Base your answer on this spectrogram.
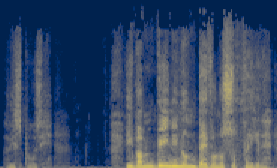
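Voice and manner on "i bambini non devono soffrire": louder, each word weighted; emphatic retort. A narrator's reading. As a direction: insist firmly. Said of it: "ribatté con enfasi".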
